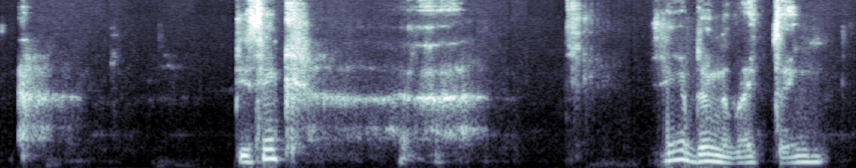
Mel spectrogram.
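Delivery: hushed whisper, voice dropped low. In character, speaking to a longtime servant, lowered voice. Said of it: "I kind of lower my voice".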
